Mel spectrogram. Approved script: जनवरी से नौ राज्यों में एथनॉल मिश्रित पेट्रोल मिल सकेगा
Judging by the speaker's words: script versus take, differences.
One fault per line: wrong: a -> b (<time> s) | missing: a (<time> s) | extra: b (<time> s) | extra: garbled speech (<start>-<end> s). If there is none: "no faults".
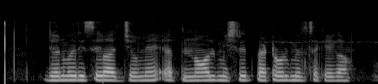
missing: नौ (1.0 s)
